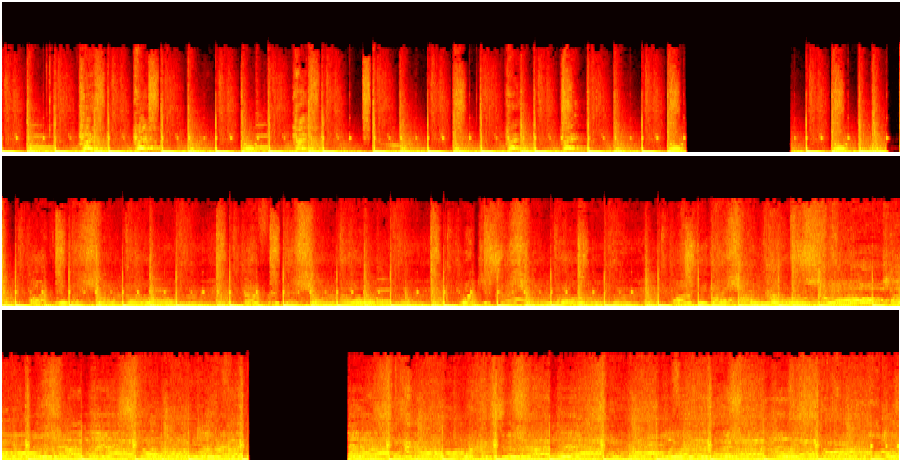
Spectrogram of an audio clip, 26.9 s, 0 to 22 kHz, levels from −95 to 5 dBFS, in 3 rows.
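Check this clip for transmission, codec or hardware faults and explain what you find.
Two stream reconnects occur, at 6.83–8.48 s and 20.41–21.43 s. Each time the connection dropped and a fresh decoder restarted mid-stream. The waveform shows a flat gap of about 1 s, a blank column on a spectrogram. The first resumes 0.63 s earlier, repeating audio; the second resumes about half a second later, skipping some.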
